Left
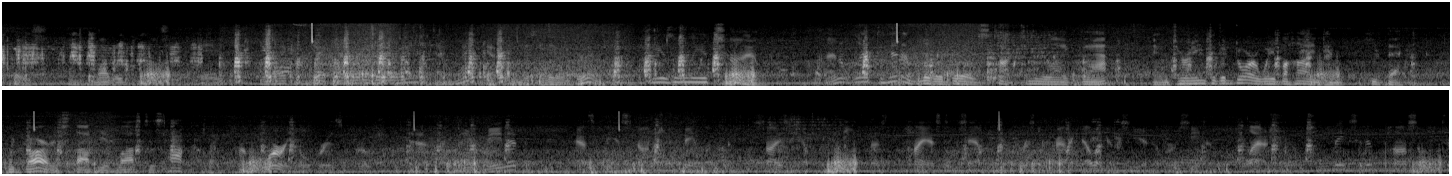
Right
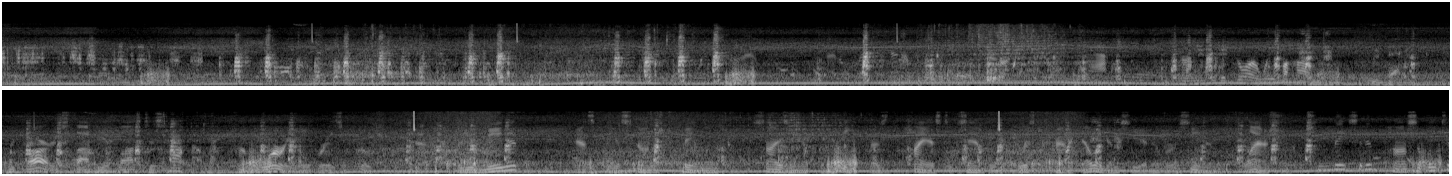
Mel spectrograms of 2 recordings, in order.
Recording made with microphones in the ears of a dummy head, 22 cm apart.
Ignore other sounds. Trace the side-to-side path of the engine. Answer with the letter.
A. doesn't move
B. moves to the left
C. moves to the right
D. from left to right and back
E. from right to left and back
A.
